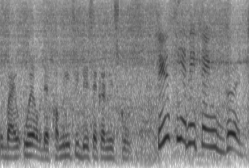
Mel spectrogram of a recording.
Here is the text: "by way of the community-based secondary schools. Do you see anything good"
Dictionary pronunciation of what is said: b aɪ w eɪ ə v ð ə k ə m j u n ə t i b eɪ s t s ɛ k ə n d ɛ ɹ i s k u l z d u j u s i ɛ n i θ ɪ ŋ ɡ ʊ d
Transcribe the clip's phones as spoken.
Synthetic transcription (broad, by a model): b aɪ w eɪ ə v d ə k ə m j u n ə t i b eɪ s s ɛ k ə d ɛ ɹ i s k u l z d u j u s i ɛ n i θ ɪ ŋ ɡ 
